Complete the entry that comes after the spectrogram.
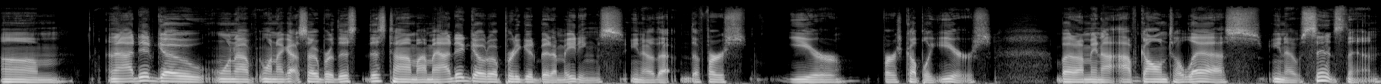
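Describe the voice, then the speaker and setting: This is a normal speaking voice with very even loudness. The pace is fairly slow and the intonation fairly even. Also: man, medium pitch for a man. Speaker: recovery podcast co-host. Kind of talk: casual chat.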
